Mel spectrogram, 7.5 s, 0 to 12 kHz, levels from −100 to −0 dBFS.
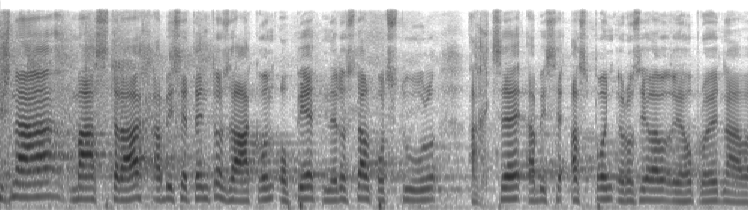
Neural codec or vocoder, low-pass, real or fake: none; 9.9 kHz; real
